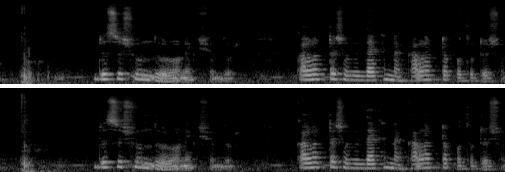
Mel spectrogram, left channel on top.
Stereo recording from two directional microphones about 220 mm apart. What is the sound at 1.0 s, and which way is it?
Speech, 10° left (ahead or behind).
